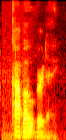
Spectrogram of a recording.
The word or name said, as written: Cabo Verde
